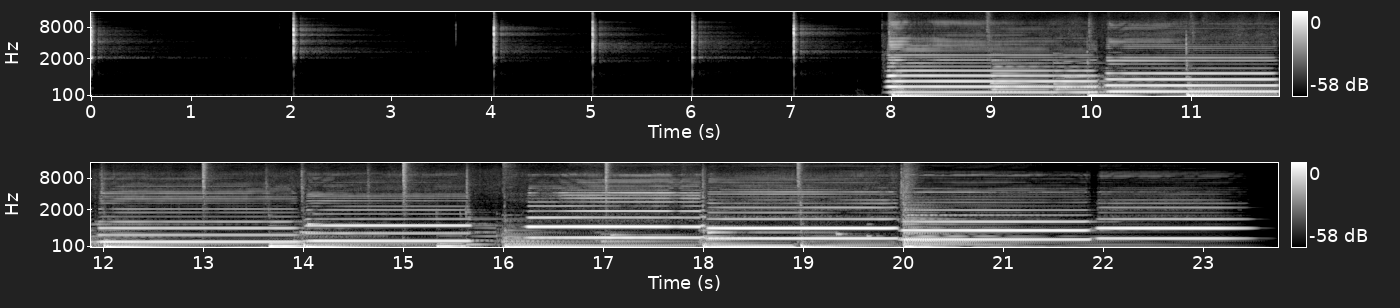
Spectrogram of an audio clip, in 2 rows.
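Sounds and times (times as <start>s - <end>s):
B-flat soprano saxophone: 7.9s - 23.7s.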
